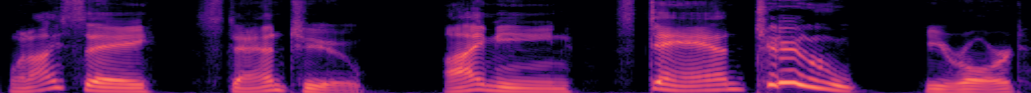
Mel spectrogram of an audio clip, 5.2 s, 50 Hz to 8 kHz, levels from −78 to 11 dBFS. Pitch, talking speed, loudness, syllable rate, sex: 130 Hz, 130 wpm, -19 LUFS, 3.0 syllables/s, male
